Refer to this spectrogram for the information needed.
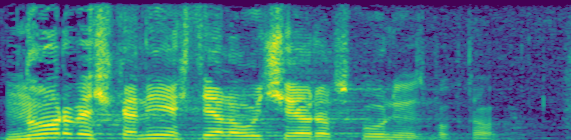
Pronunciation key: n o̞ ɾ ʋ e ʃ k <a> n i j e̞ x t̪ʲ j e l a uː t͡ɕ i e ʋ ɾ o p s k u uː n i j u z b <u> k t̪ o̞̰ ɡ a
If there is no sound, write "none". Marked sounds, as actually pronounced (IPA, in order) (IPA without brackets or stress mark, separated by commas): a, o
